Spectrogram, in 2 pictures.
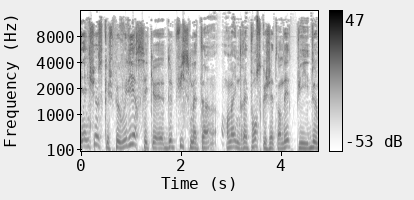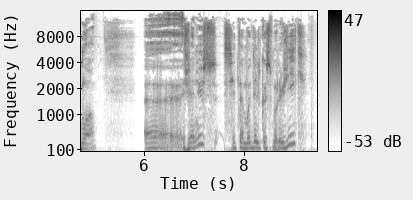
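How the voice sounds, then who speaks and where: A man talks with lively intonation at a fairly high pitch. His voice is somewhat breathy. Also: moderate pace, very even loudness, very clean recording, silent background. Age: 80s+. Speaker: scientist. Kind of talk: interview. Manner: animated.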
